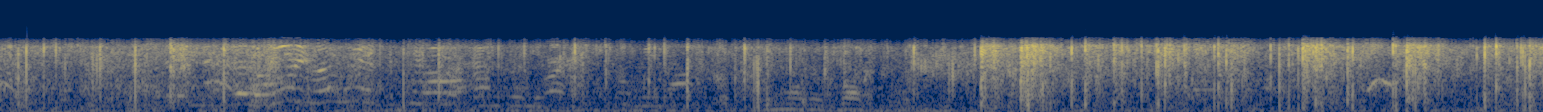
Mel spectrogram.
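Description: Firework sparks crackle and pop close by.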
